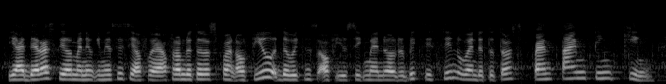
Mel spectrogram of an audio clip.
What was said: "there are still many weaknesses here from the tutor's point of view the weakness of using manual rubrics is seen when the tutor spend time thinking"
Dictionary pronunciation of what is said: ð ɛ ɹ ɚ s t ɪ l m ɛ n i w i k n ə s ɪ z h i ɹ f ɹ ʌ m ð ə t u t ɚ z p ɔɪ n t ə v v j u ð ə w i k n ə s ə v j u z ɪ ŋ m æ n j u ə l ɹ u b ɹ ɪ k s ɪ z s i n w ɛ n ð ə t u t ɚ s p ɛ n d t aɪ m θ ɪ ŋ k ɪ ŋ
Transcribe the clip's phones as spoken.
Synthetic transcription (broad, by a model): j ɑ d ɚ s t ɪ l m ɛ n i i n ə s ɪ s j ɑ w f ɹ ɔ m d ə t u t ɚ s p ɔɪ n t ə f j u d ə w i k n ə s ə f j u s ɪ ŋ m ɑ n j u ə l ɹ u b ɪ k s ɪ s i n w ɛ n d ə t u t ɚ s p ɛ n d t aɪ m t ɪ ŋ k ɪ ŋ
